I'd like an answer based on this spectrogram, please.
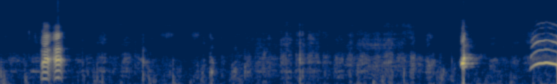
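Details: Pet dog vocalizing while playfully biting the ear of its big brother, another household dog; short harmonic whines and yelps at about half a second, near six seconds and at the end, with a woman talking softly between them.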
